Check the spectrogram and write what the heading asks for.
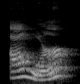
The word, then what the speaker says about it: hour: Hour itu dimulai dengan H ya, hour. Tetapi karena dia suaranya A, walaupun hurufnya H, hour, makanya dia diperlakukan seperti huruf hidup.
